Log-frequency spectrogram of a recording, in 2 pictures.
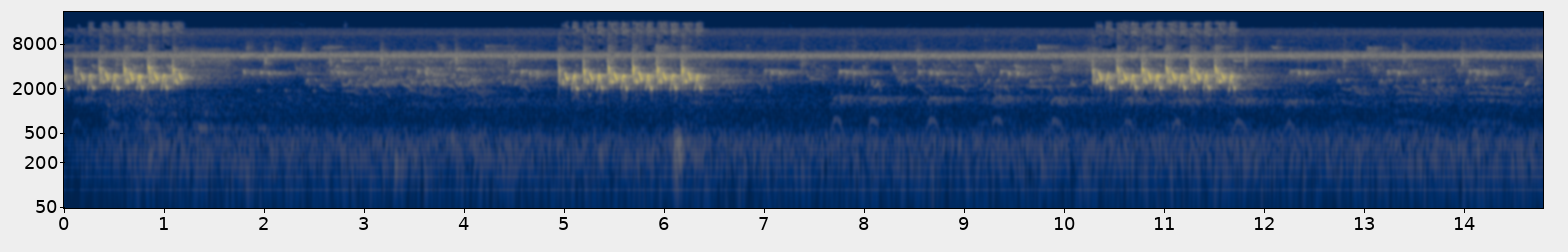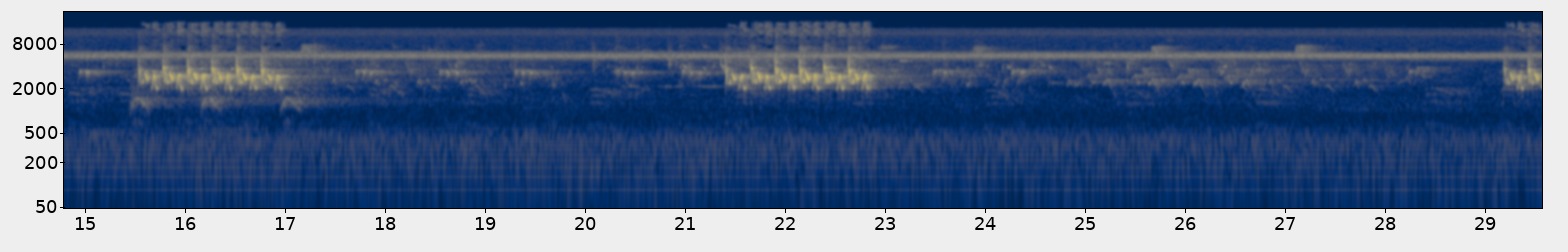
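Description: Bird song: a loud, rapid trill about a second and a half long, repeated every five to six seconds, over a steady high insect drone and softer chirps of other birds.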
